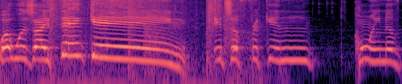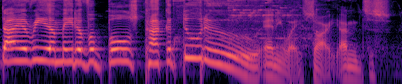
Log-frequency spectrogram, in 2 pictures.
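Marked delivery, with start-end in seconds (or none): 0.0-8.3 loud, high, slow ranting. Announcing the bit himself, he switches into an Angry Video Game Nerd voice. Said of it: "Angry video game nerd voice".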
